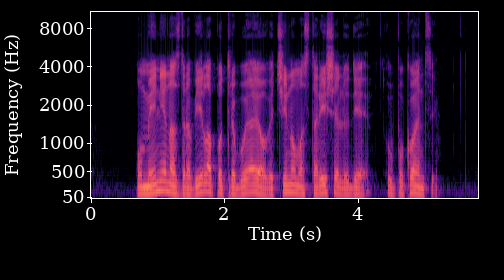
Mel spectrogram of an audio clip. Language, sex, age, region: Slovenian, male, 18-29, Drava region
